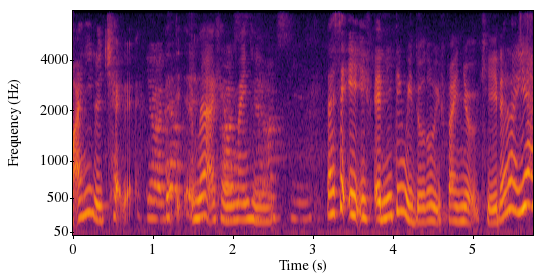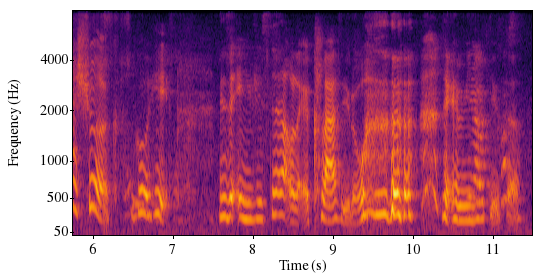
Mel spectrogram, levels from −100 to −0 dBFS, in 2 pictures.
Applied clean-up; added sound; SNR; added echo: none; none; none; none.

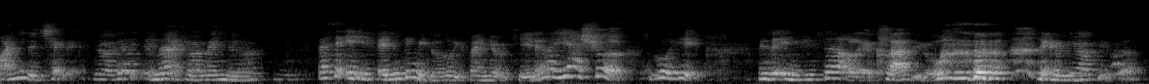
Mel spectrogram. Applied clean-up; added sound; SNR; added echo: neural separator model SepFormer DNS4.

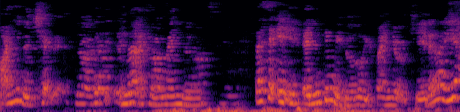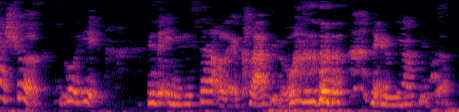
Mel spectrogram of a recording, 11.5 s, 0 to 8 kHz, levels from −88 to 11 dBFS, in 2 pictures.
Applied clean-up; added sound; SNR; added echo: classical method WPE with log-MMSE.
